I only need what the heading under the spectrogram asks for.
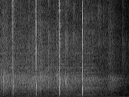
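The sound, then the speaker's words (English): An audience claps in unison as a hand clap of praise to the Lord after a prayer, four sharp, evenly spaced claps in a steady rhythm over a soft background wash, with no talking. “Can we give the Lord one more hand clap of praise, everybody?”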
